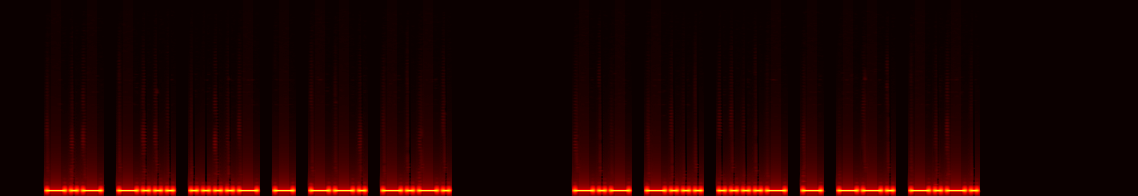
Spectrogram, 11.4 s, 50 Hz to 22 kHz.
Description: Morse code, heard as a keyed tone, about 20 wpm, 700 Hz. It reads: KB4TGC KB4TGC
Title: USA Call Signs - 6 Characters - Repeated 2x - 20wpm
